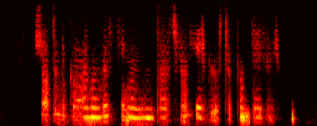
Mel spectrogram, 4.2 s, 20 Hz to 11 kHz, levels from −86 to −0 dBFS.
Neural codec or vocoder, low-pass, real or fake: codec, 44.1 kHz, 0.9 kbps, DAC; 9.9 kHz; fake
